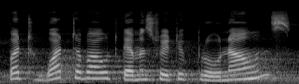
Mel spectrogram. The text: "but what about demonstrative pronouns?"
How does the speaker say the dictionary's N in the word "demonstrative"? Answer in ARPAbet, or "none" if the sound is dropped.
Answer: N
